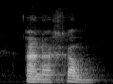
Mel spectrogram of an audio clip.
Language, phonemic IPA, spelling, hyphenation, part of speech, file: Dutch, /ˌaː.naːˈɣrɑm/, anagram, ana‧gram, noun, Nl-anagram.ogg
- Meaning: anagram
